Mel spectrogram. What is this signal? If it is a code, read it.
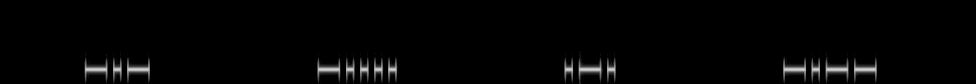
Morse code, heard as a keyed tone, about 17 wpm, spaced as for 5 wpm, 700 Hz. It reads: K6RY
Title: USA Call Signs - 5 Characters - 8x Character Spacing - 17wpm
